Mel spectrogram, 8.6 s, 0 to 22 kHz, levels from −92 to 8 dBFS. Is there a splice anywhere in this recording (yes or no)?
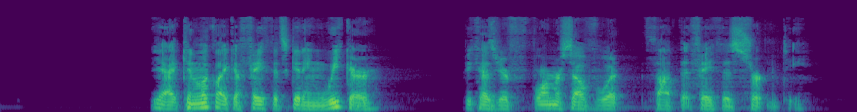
no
